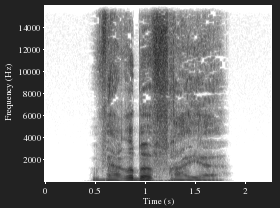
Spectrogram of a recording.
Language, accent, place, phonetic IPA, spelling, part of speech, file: German, Germany, Berlin, [ˈvɛʁbəˌfʁaɪ̯ə], werbefreie, adjective, De-werbefreie.ogg
- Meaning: inflection of werbefrei: 1. strong/mixed nominative/accusative feminine singular 2. strong nominative/accusative plural 3. weak nominative all-gender singular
